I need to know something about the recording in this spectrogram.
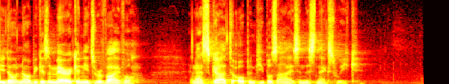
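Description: A young man speaks calmly into a microphone.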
